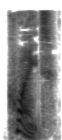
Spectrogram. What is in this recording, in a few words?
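"quite", British English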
